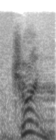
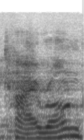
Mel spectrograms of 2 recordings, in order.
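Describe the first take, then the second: First: The name is clipped into one short syllable. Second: The name is said in its full, longer form. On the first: This is how people who knew him said it. The speaker calls it right. "it's Trun" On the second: This is the common way most people say it. The speaker calls it wrong. "Everyone that spells accordion wrong would say Tyrone Guthrie"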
